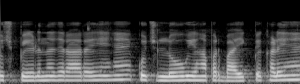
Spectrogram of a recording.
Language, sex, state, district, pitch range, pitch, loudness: Hindi, female, Bihar, West Champaran, 190-200 Hz, 195 Hz, -14 LUFS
